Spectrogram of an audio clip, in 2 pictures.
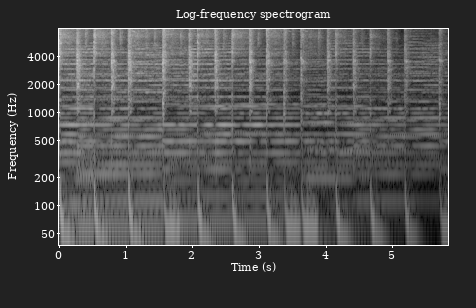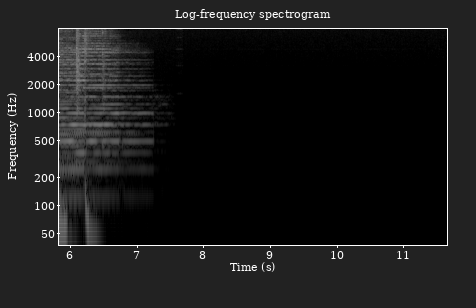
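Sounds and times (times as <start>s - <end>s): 
instrumental music: 0.0s - 7.3s.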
